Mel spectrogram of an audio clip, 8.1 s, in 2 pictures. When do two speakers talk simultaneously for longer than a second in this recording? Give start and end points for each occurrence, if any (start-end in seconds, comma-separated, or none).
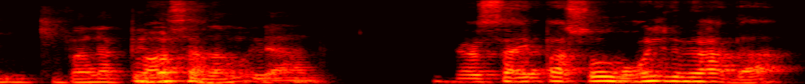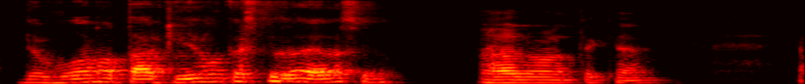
none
